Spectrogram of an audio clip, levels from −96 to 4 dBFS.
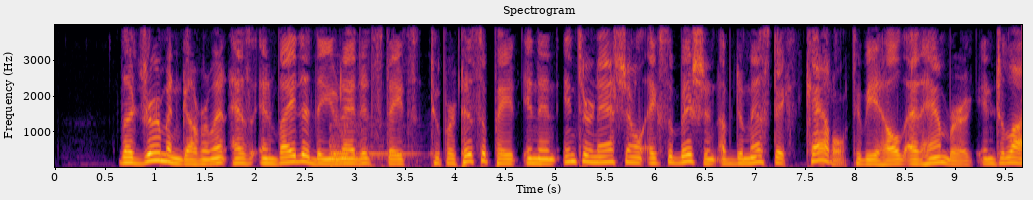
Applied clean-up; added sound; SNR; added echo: neural mask model RNNoise.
